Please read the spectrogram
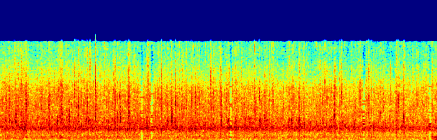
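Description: Large congregation applauding, a dense, steady sound of many hands clapping.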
